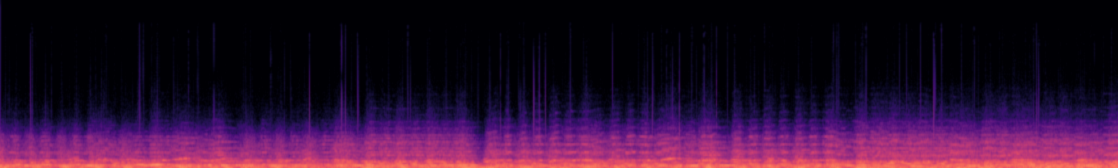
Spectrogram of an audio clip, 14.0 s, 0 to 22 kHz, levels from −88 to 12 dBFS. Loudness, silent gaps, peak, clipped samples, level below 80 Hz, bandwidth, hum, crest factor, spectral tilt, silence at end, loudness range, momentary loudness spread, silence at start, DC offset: -17 LUFS; none; -4 dBFS; under 0.1%; -36 dBFS; 7.4 kHz; none; 12 dB; -8.5 dB/octave; 0 s; 1 LU; 2 LU; 0 s; under 0.1%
